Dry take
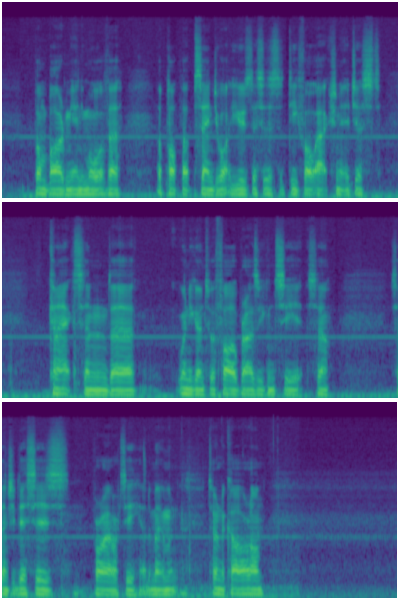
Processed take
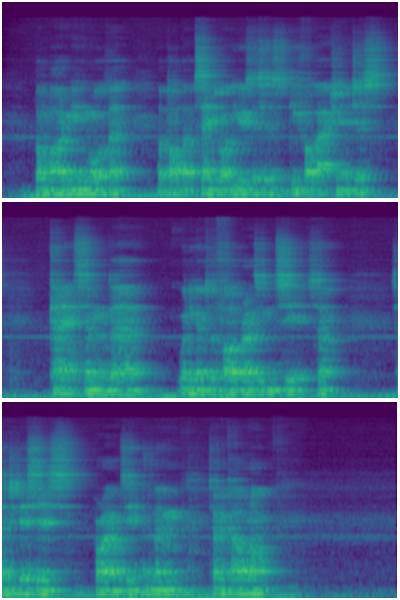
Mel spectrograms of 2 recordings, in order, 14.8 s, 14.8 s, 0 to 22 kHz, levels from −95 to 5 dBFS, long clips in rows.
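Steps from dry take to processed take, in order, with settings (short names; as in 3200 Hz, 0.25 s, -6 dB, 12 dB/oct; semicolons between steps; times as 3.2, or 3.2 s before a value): 6.67–7.67 bell 1600 Hz -10.5 dB 0.23 oct; on a send: feedback echo 72 ms, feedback 49%, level -8 dB; on the sum: non-linear reverb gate 0.13 s flat, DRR -3 dB; gain -8 dB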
